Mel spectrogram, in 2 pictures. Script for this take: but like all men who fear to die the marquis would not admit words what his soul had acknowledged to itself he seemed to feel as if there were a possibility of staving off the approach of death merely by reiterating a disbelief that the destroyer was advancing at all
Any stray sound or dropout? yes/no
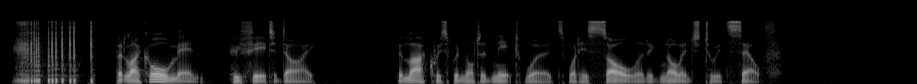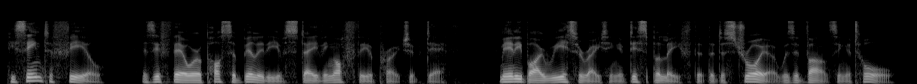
yes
